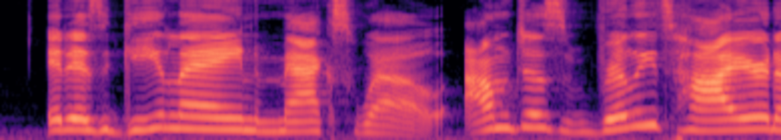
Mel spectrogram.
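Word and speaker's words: Ghislaine: it's gilan it is gilan Maxwell I'm just really tired of everyone saying gasoline gizan gizy Lane it's gain it's it's really not that hard guys the S is silent it's French it's FR okay F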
